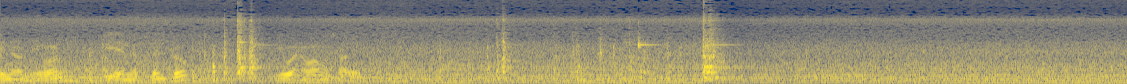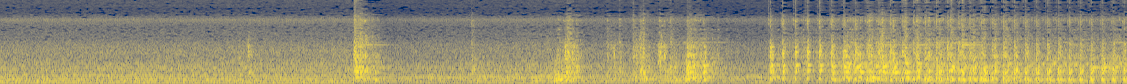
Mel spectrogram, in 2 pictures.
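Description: Water rushes steadily over a weir.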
